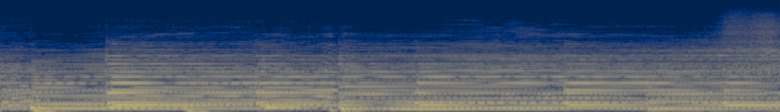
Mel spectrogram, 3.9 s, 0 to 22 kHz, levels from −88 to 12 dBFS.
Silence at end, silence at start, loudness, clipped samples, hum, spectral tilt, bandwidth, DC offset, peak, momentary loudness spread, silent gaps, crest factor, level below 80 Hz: 0 s; 0 s; -21 LUFS; under 0.1%; none; -8.5 dB/octave; 9.6 kHz; under 0.1%; -4 dBFS; 5 LU; none; 16 dB; -36 dBFS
